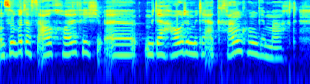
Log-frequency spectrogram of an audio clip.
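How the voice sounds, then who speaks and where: A woman with an ordinary speaking voice, fairly high pitch, moderate pace and fairly even intonation. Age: 40s. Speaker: social worker and family counsellor. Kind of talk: interview.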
